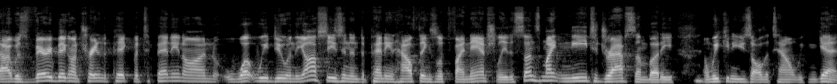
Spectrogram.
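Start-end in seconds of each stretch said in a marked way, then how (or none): none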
